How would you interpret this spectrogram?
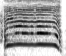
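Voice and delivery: very high-pitched panicked shriek; freaked-out scream. Retold or imitated. Worker watching all the chips fall, freaked-out scream. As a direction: scream as if everything just fell. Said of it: "I freaked the hell out".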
